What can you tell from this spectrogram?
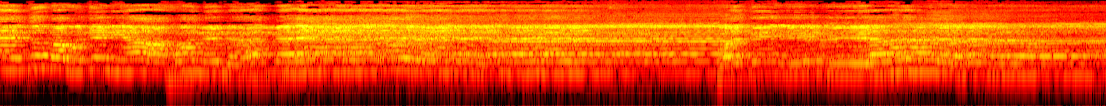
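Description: A radood's male voice chanting a Shia mourning elegy (latmiyya) in long, drawn-out, wavering melodic lines.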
